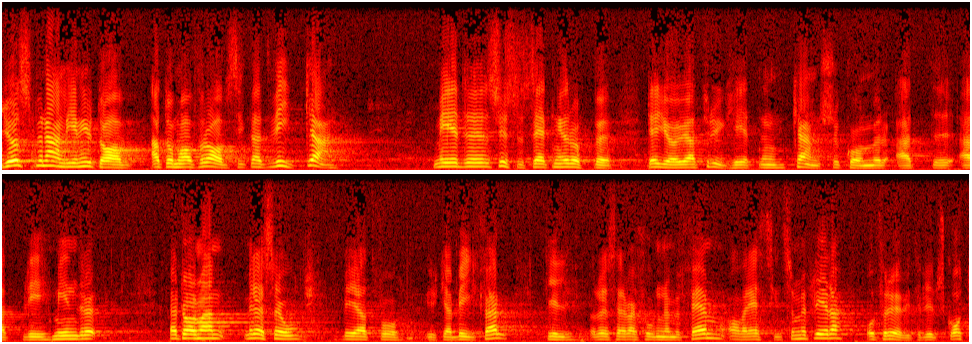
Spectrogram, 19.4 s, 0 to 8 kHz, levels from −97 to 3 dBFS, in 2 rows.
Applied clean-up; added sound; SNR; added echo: none; none; none; none.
